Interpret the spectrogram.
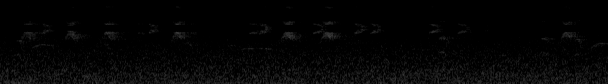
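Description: Small bird giving a quick series of faint, short, high chirps, about two or three a second with a brief pause midway, over a low background hiss.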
